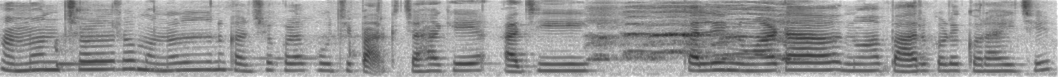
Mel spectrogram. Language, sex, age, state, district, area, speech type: Odia, female, 18-30, Odisha, Koraput, urban, spontaneous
